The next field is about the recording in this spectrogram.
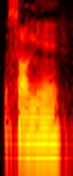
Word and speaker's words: Saulnier: I butcher that name. Like, it's Jeremy Saulnier.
